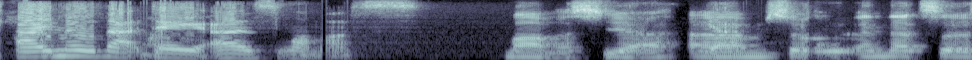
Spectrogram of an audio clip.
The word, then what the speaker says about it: Lammas: Lunaza is the modern day, or is paralleled by modern day Lammas, I believe is how it's pronounced.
